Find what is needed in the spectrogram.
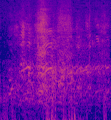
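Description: Scattered laughter from a church congregation, quiet and spread out, in response to a joke.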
